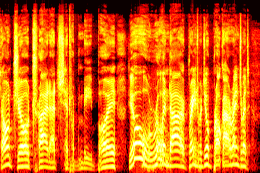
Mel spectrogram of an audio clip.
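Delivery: shrill, loud, furious, aggrieved outburst. Voicing Herb confronting a man over a broken arrangement: angry.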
